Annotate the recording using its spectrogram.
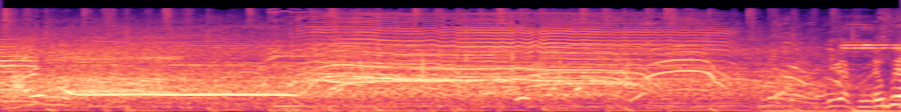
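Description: A crowd of young women cheers and screams loudly.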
